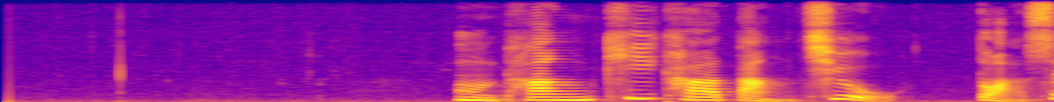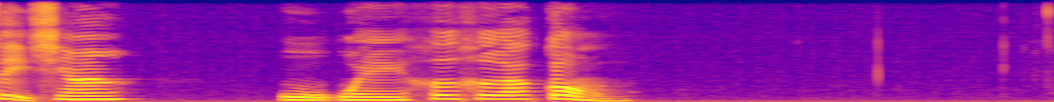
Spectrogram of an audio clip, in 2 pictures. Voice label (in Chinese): (閩); 生活常規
